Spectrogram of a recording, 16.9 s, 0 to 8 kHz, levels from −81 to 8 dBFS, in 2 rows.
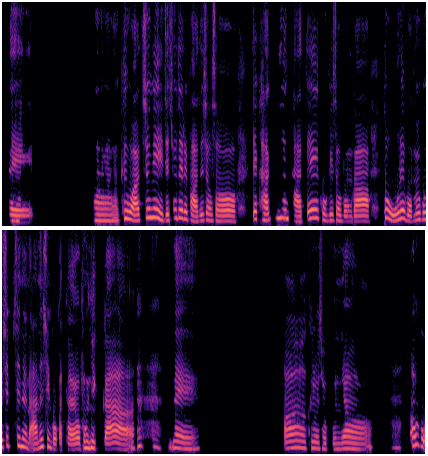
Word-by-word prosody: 네. 195 -1 +1 1.2
아 210 -1 -1
그 285 - +2
와중에 265 +7 +4
이제 210 -2 0
초대를 295 +1 +1
받으셔서 195 -2 +1 0.3
이제 270 - +2
가기는 285 +6 0
가되 200 +12 +1
거기서 215 -4 -3
뭔가 190 0 +2 0.3
더 310 - +1
오래 250 +2 +4
머물고 240 +4 -1
싶지는 290 -2 -1
않으신 265 +8 +1
것 190 -3 0
같아요 185 +2 0
보니까. 215 -3 +2 0.7
네. 210 -6 -3 1.7
아 235 +1 0
그러셨군요. 200 0 -4 0.7
아이고 315 -3 +1
215 Hz, 200 characters per minute, -22 LUFS, 195-255 Hz, 1.7 s, 와중에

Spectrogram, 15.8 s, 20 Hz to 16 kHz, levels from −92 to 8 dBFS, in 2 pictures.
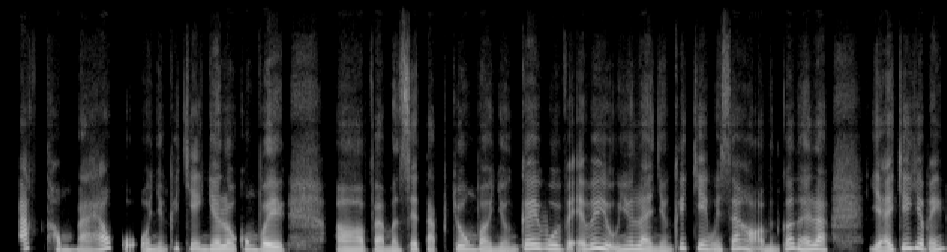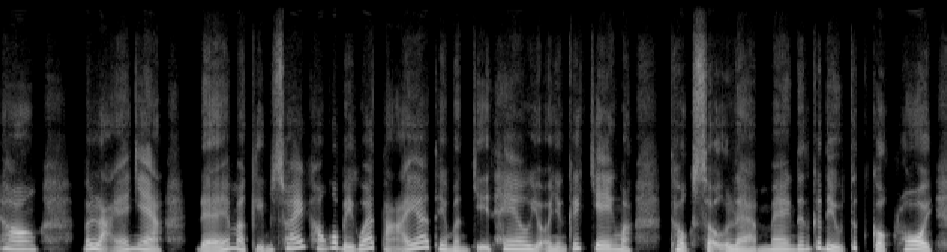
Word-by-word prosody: tắt 285 +3 0
thông 220 -2 -6
báo 240 +10 -1
của 205 - -5
những 205 -3 -3
cái 300 - -7
trang - - -2
Zalo 225 0 +3
công 240 -2 -3
việc, 195 -2 +5 0.4
ờ, 200 +1 +1
và 190 - +2
mình 190 +1 -3
sẽ 185 - -1
tập - - -5
trung 235 -1 0
vào 210 -4 0
những 195 +1 -4
cái 290 +4 +3
vui 265 -3 +1
vẻ, - - -1
ví 310 +3 +5
dụ 265 - +2
như 230 +5 0
là 230 -4 +3
những 190 -1 -3
cái 305 +6 -4
trang 270 -3 -1
về - - -2
xã 275 +6 -3
hội 275 -7 -2
mình 200 0 -4
có 290 +5 0
thể 245 -4 +2
là 255 -2 +4 0.4
giải 200 +4 +2
trí 305 +4 +1
cho 305 - +4
bản 255 +2 -2
thân. 255 -3 +2 0.4
Với 275 +2 +3
lại 250 -9 0
á 230 - 0
nha, 245 -6 +1 0.3
để 180 +7 +3
mà 280 -3 +1
kiểm 205 - -5
soát 310 - -2
hông 275 +1 -2
có 335 - +3
bị 205 -10 0
quá 275 +7 +2
tải 260 - -2
á, 360 +3 +3
thì 255 -4 0
mình 190 -3 -2
chỉ - - -2
theo 255 -3 +3
dõi 200 -4 0
những 200 -1 -2
cái 295 - -1
trang 230 -3 +2
mà 200 - +1 0.3
thực 220 -5 +1
sự - - 0
là 200 -3 +3
mang 220 +3 +1
đến 240 +2 0
cái 330 +4 -1
điều 220 -9 +3
tích 335 - -6
cực 205 -4 +3
thôi, 250 -5 +6
230 Hz, 275 wpm, -23 LUFS, 200-270 Hz, 0.4 s, thôi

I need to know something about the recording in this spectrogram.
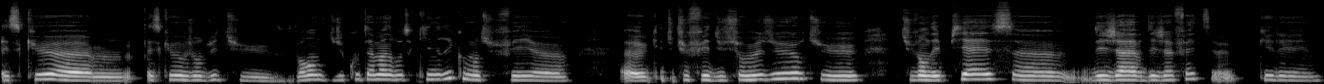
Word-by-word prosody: est-ce 195 0 -4
que 240 +1 +5 0.3
hem, 170 +5 -3
est-ce 200 - -6
qu'aujourd'hui 205 -1 -1
tu 170 -6 -10 0.2
vends 215 +4 +1
du 200 -2 -10
coup 235 +2 -10
ta 225 0 -2
maroquinerie? 230 +3 -1
Comment 230 -7 0
tu 205 0 -15
fais, 200 -1 -1
heu 175 -2 -2 0.6
heu, 175 0 +5
qu - - -15
tu 210 - -6
fais 210 +1 +1
du 190 0 -7
sur 205 +2 -2
mesure? 255 +5 +2
Tu 205 -6 0 0.4
tu 200 - -11
vends 205 0 +6
des 195 0 +6
pièces, 240 +4 +2
heu, 195 -3 -1
déjà 205 0 +3
déjà 205 +2 -1
faites, 255 +6 -7
heu, - - -8 0.2
quel 210 -2 -4
est 185 -2 -6
205 Hz, 155 wpm, -22 LUFS, 195-225 Hz, 0.6 s, vends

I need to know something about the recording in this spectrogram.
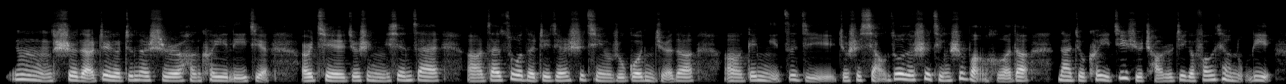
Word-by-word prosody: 嗯， 210 -8 0
是 190 +2 +2
的， 170 - +4
这 220 -2 +4
个 180 -2 +4
真 195 +3 -2
的 190 -2 +1
是 175 -3 +2
很 170 -2 -5
可 180 - -2
以 175 -1 +4
理 150 -1 -1
解。 165 - -2 0.3
而 165 +1 +4
且 170 -2 +3
就 180 +2 -1
是 180 +2 -3
你 165 -2 -4
现 190 +1 -1
在， 180 -3 +1 0.2
呃， 155 0 -1
在 185 +3 +4
做 215 +3 +2
的 175 -4 +3
这 175 +2 0
件 175 0 +2
事 210 +3 -4
情， 175 -6 -3
如 160 +1 -3
果 175 +1 +4
你 170 -2 -4
觉 - - -3
得， 170 0 0 0.3
呃， 160 0 -1
跟 190 +1 -1
你 - - -6
自 220 -1 -3
己， 155 -7 -5
就 170 - -3
是 190 - -3
想 200 +3 -4
做 245 +3 +7
的 215 - +5
事 235 +3 +1
情 195 -5 -4
是 270 +8 -1
吻 215 -5 -1
合 145 -2 -3
的， 175 +3 +3 0.2
那 195 -3 +1
就 180 0 -1
可 215 - 0
以 195 -3 +1
继 295 - 0
续 175 -10 -1
朝 140 -3 -5
着 160 +2 -4
这 205 - 0
个 170 -3 +1
方 205 +5 0
向 220 -6 -2
努 - - -10
力。 190 -2 -2
180 Hz, 295 characters per minute, -20 LUFS, 170-200 Hz, 0.3 s, 做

